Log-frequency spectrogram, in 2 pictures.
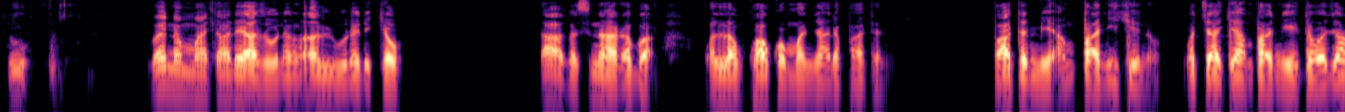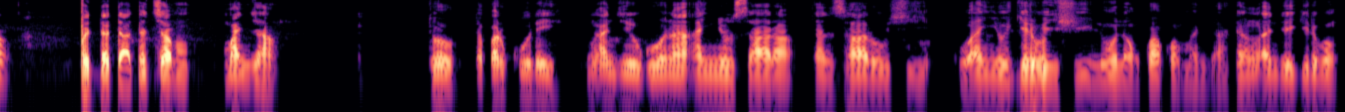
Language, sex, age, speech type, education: Hausa, male, 15-29, spontaneous, tertiary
